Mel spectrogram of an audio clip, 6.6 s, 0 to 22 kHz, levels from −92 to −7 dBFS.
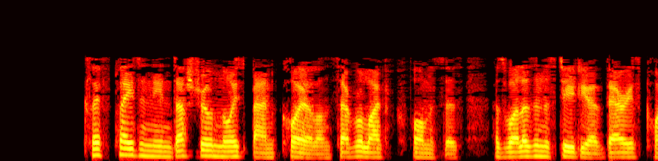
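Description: From start to finish the speech is band-limited, with nothing above about 5.1 kHz, and it sounds dull and smeared, with a warbling, fizzy texture on sibilants and held vowels. This is likely AAC compression, AAC-LC at heavy settings that fit a bitrate around 16 kbps. With so few bits per frame, the encoder drops the upper band entirely and quantises the remaining spectral lines coarsely, leaving gaps that shift from frame to frame and produce the unstable, swirling artefacts.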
